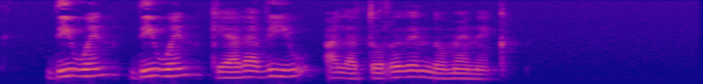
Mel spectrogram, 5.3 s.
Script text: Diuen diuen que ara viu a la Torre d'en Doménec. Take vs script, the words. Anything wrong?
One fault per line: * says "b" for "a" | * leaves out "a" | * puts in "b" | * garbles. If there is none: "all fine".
all fine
